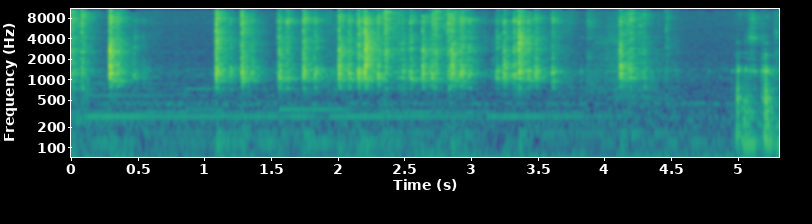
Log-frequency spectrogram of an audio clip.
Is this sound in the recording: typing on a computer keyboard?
yes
